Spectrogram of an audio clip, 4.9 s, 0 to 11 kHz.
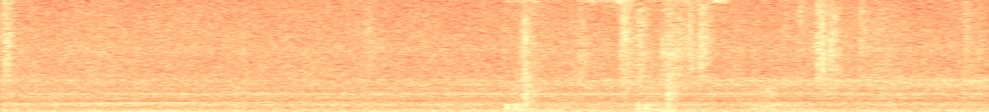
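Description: JR Central 313 series electric train heard from inside while running: a steady low rumble of wheels on rail. A rising motor whine fades out about a second in, and two sharp clunks come near the middle.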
